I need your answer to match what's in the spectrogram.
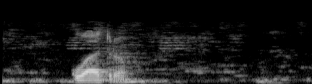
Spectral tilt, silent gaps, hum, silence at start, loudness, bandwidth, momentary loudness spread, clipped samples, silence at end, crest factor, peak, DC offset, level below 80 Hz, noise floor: -7.5 dB/octave; none; none; 0.05 s; -18 LUFS; 8 kHz; 26 LU; under 0.1%; 0 s; 20 dB; -2 dBFS; under 0.1%; -56 dBFS; -45 dBFS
